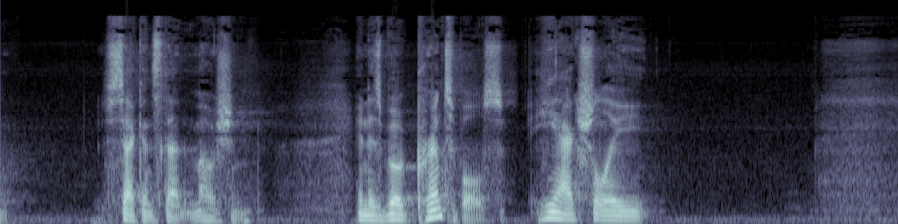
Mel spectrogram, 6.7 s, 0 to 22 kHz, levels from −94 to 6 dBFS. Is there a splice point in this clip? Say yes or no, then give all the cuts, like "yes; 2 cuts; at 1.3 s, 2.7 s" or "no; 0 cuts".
yes; 1 cut; at 3.8 s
